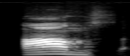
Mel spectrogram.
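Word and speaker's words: alms: आर्म्स। आर्म्स है ना? आर्म्स L silent है।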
